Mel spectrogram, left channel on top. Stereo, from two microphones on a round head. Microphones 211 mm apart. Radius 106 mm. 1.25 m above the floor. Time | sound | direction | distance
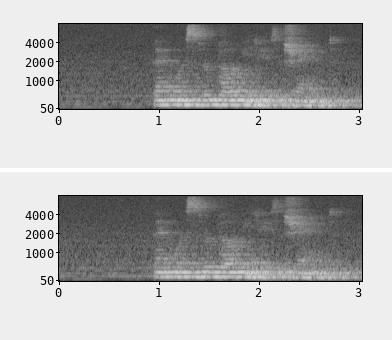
0.9 | a woman speaking | 15° left (ahead or behind) | 3 m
